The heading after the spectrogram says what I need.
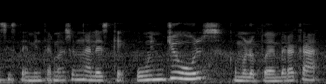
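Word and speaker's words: joule: su sigla es el jules que se escribe julio pero se pronuncia jules y se simboliza o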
